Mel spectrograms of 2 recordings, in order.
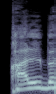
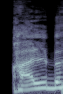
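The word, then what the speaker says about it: قلب: Qalb, c'est le cœur, et kalb, c'est le chien. Qalb, c'est le cœur.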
